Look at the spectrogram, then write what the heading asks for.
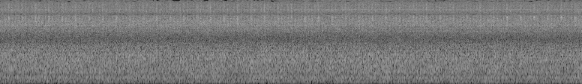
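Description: Car engine idling steadily, with no other sound standing out.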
